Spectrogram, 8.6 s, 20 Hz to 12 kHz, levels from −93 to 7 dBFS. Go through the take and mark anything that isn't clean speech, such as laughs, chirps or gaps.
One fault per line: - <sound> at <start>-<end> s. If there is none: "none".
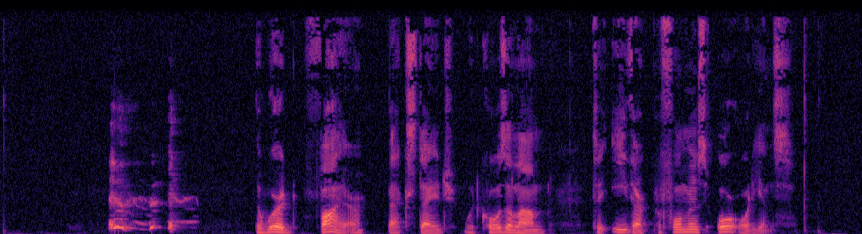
- cough at 1.1-2.0 s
